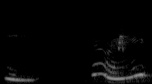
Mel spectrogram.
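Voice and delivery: soft high-pitched coo to a pet. Real, not acted. Checking on the bird.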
